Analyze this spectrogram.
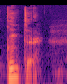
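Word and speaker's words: Günter: And I went and chose Gunter, but it was supposed to be pronounced Gunter with an umlaut. You're supposed to put an emphasis on the U, because it has an umlaut on the U, so Gunter.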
